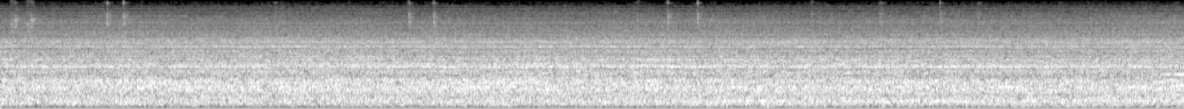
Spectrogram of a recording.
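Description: Steady train noise: an even rushing hum with several faint held tones, unchanging in level throughout.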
